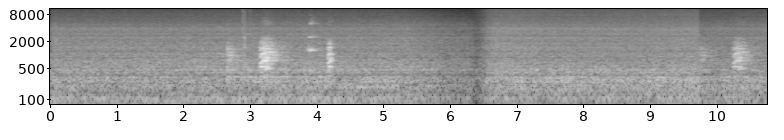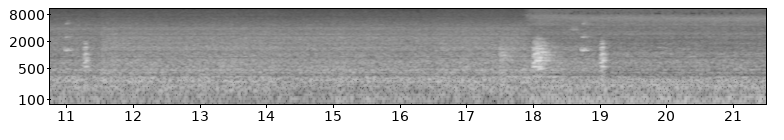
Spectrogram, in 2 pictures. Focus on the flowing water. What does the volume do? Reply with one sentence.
The volume of the flowing water stays about the same.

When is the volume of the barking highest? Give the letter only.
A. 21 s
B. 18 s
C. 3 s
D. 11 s
C.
